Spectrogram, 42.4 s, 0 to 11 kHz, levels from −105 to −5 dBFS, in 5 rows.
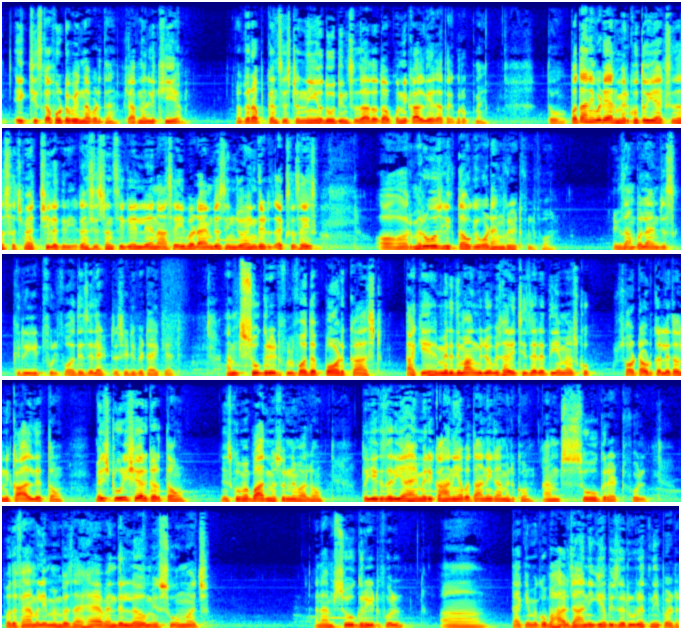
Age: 20-39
